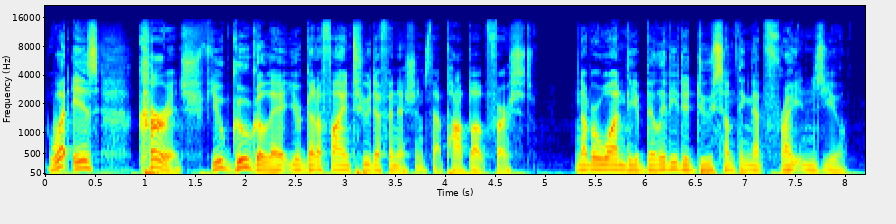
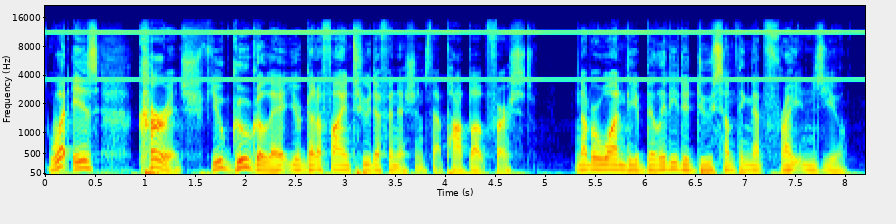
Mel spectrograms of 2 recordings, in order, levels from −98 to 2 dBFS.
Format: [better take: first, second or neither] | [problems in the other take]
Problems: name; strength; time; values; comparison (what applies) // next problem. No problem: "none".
first | high-pitched whine; noticeable; throughout; 11.5 kHz, 10 dB below the speech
